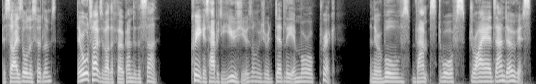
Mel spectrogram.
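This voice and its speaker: A gruff, stern male vampire , as a woman reading the story puts him on. The voice is pushed very low and sounds blunt and matter-of-fact. It is recorded close and dry, with no room around it. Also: moderate pace, a little mellow, no room sound, close to an everyday voice.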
